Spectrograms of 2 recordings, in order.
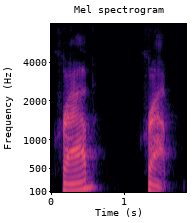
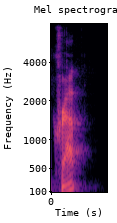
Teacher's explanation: the vowel is the same between both words there's no difference but the only difference is the length of the vowel so when you want to say crab make the vowel longer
